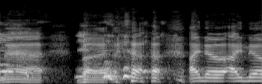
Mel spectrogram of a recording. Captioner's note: laughs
